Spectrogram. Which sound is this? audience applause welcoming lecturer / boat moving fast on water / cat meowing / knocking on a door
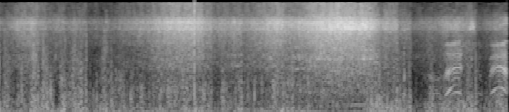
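boat moving fast on water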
